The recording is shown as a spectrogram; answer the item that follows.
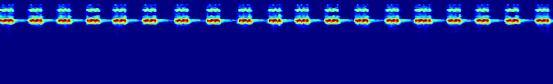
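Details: Shrill, evenly repeated chirps from a male cricket, about four per second, each pulse crisp and high. The surroundings are otherwise silent.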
